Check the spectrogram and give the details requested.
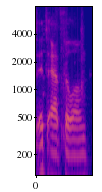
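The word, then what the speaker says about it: Abteilung: Abtulung. Abtilung. Of course, if it's German, we're probably way off with the pronunciation. Yeah. It's probably a chew. No, it's Abtilung.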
